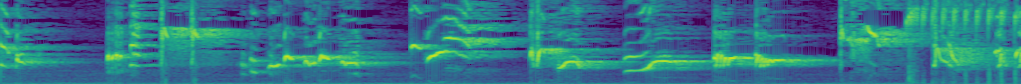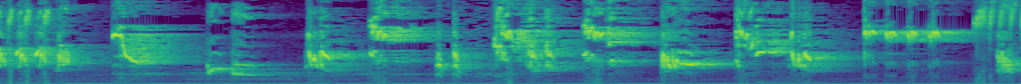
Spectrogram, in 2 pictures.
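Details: Orange-headed thrush in nonstop 'ngeroll' rolling song, used as a lure for other birds: rapid, varied high whistles, chattering trills and buzzy phrases at bright pitch, tumbling one into another with barely a pause throughout.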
